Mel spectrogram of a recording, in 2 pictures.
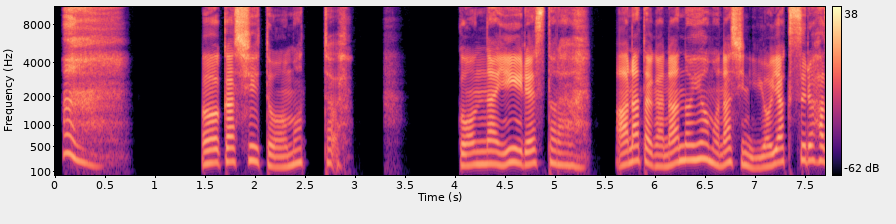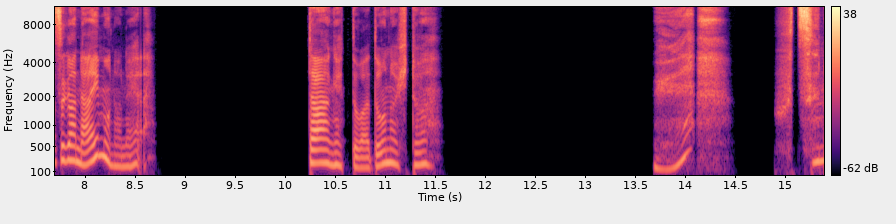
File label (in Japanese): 外画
